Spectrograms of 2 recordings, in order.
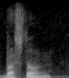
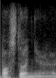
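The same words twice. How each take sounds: First: The name is said in an anglicized way. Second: The name is said the local way.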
